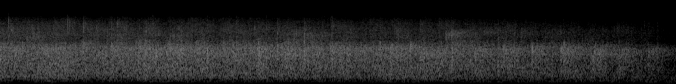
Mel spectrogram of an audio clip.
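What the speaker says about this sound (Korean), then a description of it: "우리 감사의 마음을 담아서 우리 박수로 인사했으면" A church congregation claps in thanks during a revival service, a soft, continuous spread of applause that holds steady and then gently tapers toward the end.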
